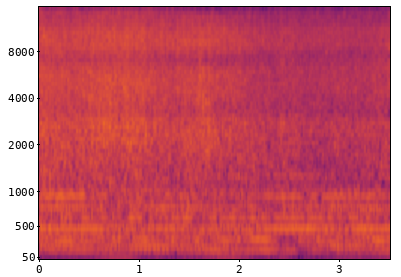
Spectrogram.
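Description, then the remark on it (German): Gentle, calm Atlantic Ocean waves wash in on a sunny day in a steady, continuous hiss, with a low droning hum underneath and no voices. “Ins bunte Licht der Sonne getüncht, wirkt das schroffe Meer jetzt offen und friedlich.”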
